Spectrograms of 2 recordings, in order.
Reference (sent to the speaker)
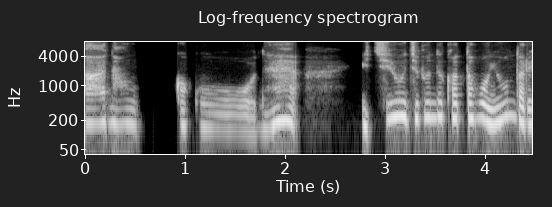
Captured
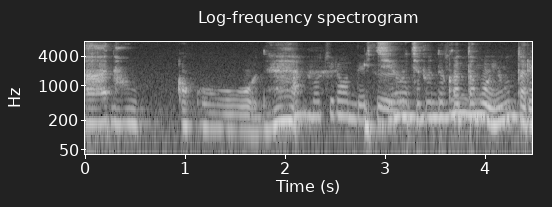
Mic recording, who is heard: both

